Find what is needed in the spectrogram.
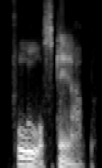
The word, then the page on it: foolscap: American English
